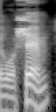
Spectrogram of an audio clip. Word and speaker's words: Goshen: Pero así como Hashem guardó a Israel mientras estaban cayendo los golpes, y en Goshen, que es la palabra en hebreo se pronuncia Goshen, ahí siempre había protección, había provisión.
